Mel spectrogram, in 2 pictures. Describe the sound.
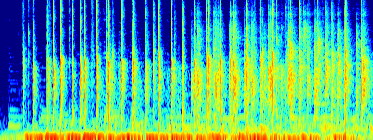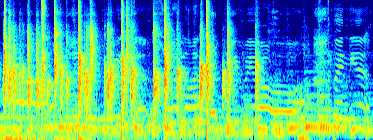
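Audience applause at a live music session for a singer-songwriter: dense, sharp, fairly loud clapping that runs steadily for several seconds, then thins into sparser, scattered claps toward the end.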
